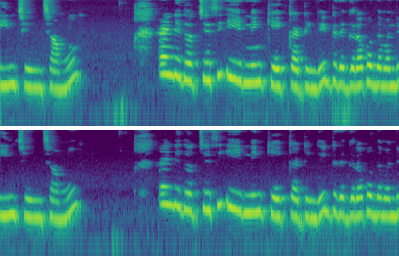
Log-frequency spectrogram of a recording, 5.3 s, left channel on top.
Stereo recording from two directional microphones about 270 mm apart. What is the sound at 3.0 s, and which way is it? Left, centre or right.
A child's voice, left.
